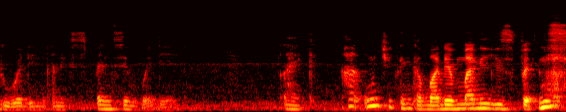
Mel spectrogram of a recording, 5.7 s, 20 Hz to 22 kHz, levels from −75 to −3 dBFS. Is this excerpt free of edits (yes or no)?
yes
